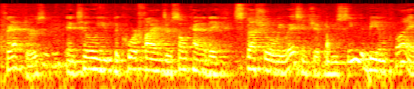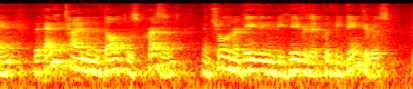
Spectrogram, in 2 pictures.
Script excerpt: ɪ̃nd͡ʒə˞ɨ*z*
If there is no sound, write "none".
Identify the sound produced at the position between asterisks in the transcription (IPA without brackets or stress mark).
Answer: s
